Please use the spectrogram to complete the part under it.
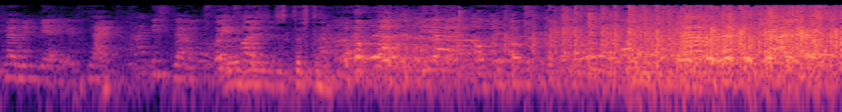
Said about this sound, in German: Ja, es ist ein Applaus. Nein, das ist mein Applaus.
